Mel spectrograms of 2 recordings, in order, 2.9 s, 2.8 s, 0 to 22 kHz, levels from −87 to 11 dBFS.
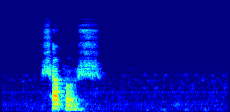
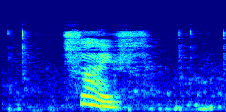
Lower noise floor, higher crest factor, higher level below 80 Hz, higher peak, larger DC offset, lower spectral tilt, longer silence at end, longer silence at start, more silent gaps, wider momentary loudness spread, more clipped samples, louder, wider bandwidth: first, -69 dBFS vs -56 dBFS; first, 26 dB vs 20 dB; about the same, -66 dBFS vs -66 dBFS; first, -6 dBFS vs -10 dBFS; neither; first, -6 dB/octave vs -4 dB/octave; first, 1.7 s vs 0 s; first, 0.55 s vs 0.1 s; neither; about the same, 22 LU vs 23 LU; neither; about the same, -25 LUFS vs -27 LUFS; first, 11 kHz vs 9.4 kHz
